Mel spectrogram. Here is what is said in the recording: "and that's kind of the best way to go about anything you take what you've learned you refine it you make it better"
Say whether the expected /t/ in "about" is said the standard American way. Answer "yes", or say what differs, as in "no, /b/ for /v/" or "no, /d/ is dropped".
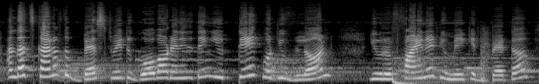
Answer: yes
